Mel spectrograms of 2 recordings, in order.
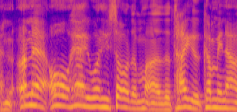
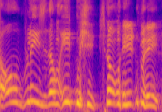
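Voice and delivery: higher, laughing mock begging; mock terrified plea; 9 semitones higher than usual. Man in gorilla suit begs the tiger, mock terrified pleading. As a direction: play the scared man pleading with the tiger, half joking. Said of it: "He talked loud".

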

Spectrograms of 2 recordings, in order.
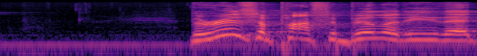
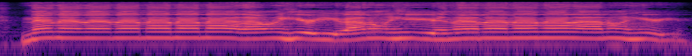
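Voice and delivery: loud, higher sing-song chant; childish taunt; 5 semitones higher, 6 dB louder, faster than usual. Retold or imitated. Blocking out his teasing friend with hands at his ears, childish. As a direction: drown him out like a stubborn kid. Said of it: "very childish".

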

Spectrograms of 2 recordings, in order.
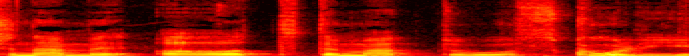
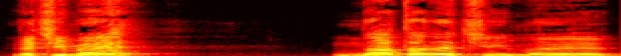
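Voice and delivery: excited kickoff; 12 semitones higher, 10 dB louder than usual. Acted. Energetic start of the show.

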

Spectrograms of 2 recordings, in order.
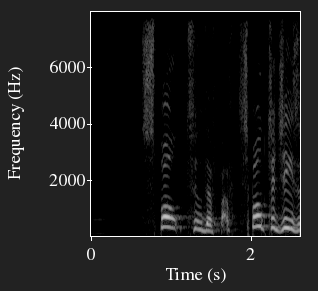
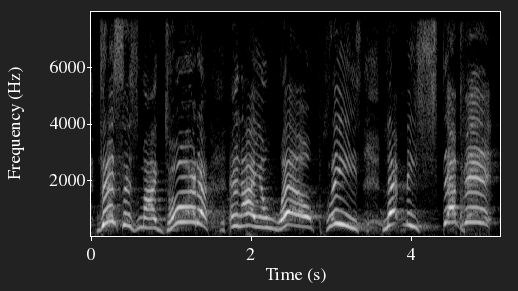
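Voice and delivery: shouted, higher, louder preaching; full-force preaching; 6 semitones higher, 8 dB louder than usual. Acted. Pastor shouting the Lord's proclamation to the congregation at full force. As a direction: shout it to the rafters.

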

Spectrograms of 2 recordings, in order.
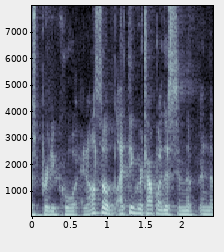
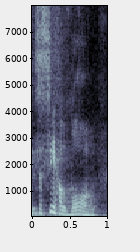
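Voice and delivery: normal talking voice

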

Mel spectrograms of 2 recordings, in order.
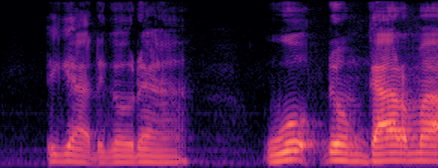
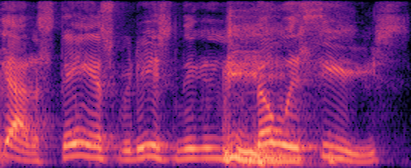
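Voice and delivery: higher, louder hammed-up bravado; mock gang-banger voice; 5 semitones higher, 6 dB louder than usual. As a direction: act the player squaring up in a stance.

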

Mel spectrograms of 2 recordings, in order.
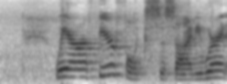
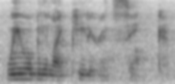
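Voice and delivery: breathy whispered drop; 4 semitones lower, 6 dB quieter than usual. Acted. Preacher whispers to the congregation as Peter sinks. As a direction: let the words sink into a whisper. Hushed sermon point.

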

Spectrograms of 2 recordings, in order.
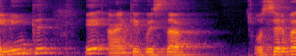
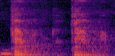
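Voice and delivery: hushed calming; 16 dB quieter than usual. Real, not acted. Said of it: "calming his son".

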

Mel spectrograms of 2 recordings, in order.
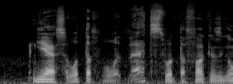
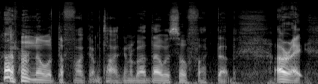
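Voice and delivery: ordinary talk, nothing marked

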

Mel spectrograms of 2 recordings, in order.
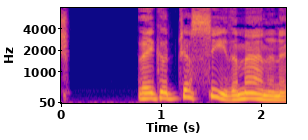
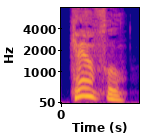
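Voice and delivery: mild shout; 5 semitones higher than usual. A narrator's reading. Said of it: "Kate shouted".

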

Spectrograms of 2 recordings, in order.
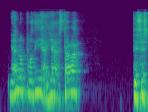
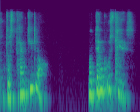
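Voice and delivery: much softer, calming tone; soothing reassurance; 10 dB quieter than usual. Real, not acted. Preacher telling listeners not to worry, soothing. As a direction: drop the volume and reassure gently.

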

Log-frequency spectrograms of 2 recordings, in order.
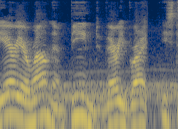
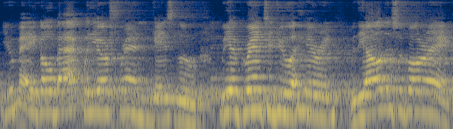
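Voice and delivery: ancient elder; 5 semitones higher than usual. A narrator's reading. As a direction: intone like an ancient sage. Elder speaks.

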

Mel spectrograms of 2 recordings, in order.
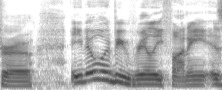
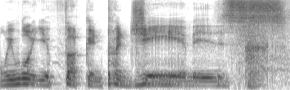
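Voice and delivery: menacing thug; slower than usual. Retold or imitated. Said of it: "the leader's like".

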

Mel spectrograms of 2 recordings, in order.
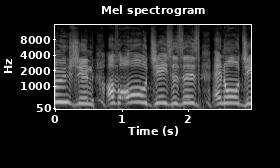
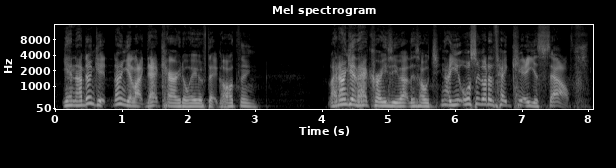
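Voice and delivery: mock cautioning mate; 6 semitones lower, 4 dB quieter than usual. Mate warning a friend off the God thing, lower. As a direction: lower and softer, casually discouraging. Mates discouraging devotion.

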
